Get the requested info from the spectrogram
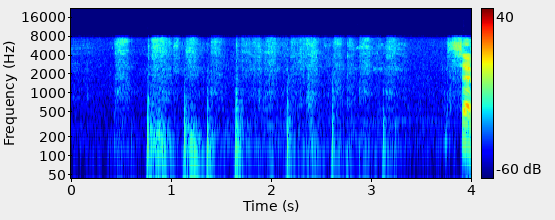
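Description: A marker pen scratching on a sheet of cardboard in a string of short, uneven strokes, writing a word in capital letters.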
